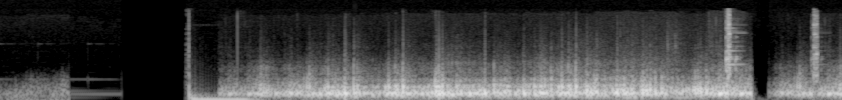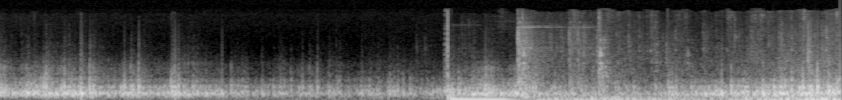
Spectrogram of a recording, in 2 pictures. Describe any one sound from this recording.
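Heavy balls roll and rumble along wooden and stone tracks.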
